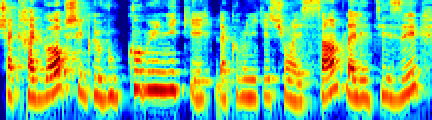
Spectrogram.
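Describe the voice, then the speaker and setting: The woman talks in a mid-range voice, and her pitch rises and falls in an ordinary way. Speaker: tarot card reader. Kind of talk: tarot reading monologue. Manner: hesitant, many fillers.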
